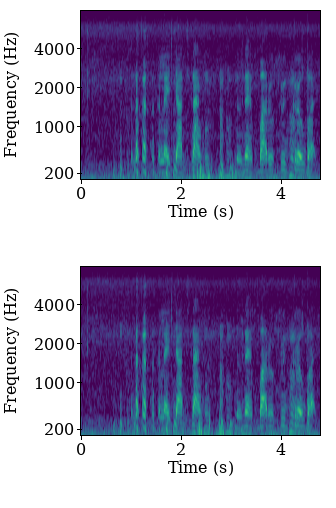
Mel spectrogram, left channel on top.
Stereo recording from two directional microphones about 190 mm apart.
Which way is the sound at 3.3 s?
40° left (ahead or behind).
